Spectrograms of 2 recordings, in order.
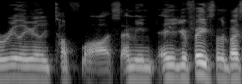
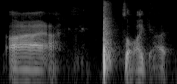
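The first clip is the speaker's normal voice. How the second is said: whispered; 4 semitones lower, 6 dB quieter than usual. Real, not acted. Trails off at pick end.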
